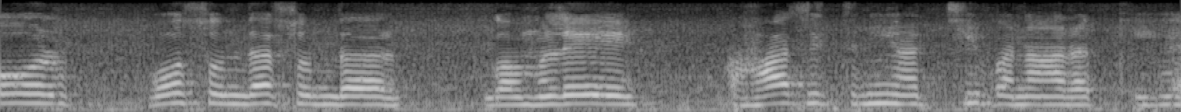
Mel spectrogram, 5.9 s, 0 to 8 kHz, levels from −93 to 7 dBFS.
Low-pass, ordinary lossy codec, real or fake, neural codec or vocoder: 7.2 kHz; none; fake; vocoder, 22.05 kHz, 80 mel bands, Vocos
